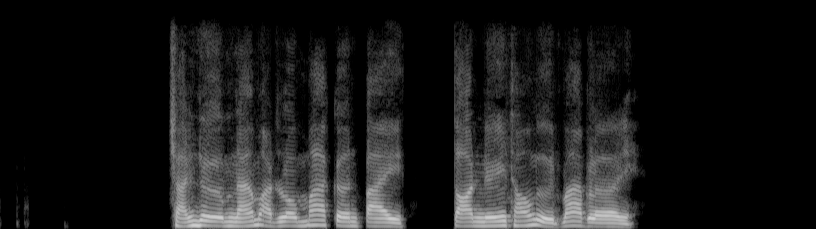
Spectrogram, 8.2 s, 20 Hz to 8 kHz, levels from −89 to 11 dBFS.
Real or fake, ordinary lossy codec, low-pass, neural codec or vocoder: fake; none; 7.2 kHz; codec, 16 kHz, 2 kbps, X-Codec, WavLM features, trained on Multilingual LibriSpeech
